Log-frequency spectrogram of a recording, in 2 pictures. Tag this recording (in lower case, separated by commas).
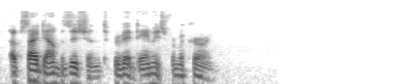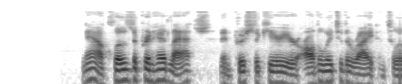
speech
